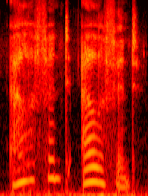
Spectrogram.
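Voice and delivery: plain reading voice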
